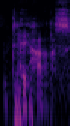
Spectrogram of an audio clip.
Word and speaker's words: Tejas: with his family and Tejas Tejas you spit that's actually how you pronounce it correctly yeah for real Spanish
